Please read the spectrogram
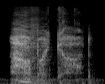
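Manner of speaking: breathy whispered gasp. Real, not acted. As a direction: whisper it in disbelief. Whispered reaction.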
